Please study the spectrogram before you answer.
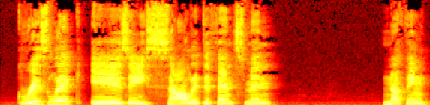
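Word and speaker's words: Grzelcyk: pronounce anything else but i can pronounce grizzlik g-r-z-e-l-c-y-k yeah he pronounces it grizzly grizzlick is a solid defenseman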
